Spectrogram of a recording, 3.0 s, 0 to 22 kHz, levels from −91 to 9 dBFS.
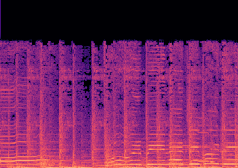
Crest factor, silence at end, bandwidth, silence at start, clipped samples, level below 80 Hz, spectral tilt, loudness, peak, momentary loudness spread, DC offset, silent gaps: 10 dB; 0 s; 17 kHz; 0 s; under 0.1%; -18 dBFS; -4.5 dB/octave; -11 LUFS; 0 dBFS; 4 LU; under 0.1%; none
